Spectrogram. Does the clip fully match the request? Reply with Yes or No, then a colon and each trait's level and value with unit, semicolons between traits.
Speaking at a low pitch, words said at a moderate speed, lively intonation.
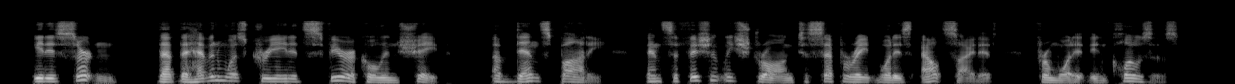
No: low, 130 Hz; slow, 130 wpm; wide, 5.7 semitones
